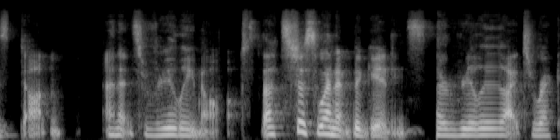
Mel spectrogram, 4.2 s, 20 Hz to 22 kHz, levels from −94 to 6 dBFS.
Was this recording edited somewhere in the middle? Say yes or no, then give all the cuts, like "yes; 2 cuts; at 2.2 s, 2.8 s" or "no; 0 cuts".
yes; 2 cuts; at 1.9 s, 3.2 s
